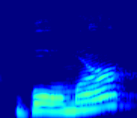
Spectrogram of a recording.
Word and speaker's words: bomber: У вимові слова bomb, bomber, друга B не вимовляється.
